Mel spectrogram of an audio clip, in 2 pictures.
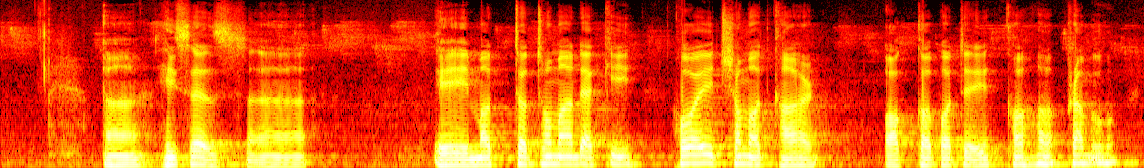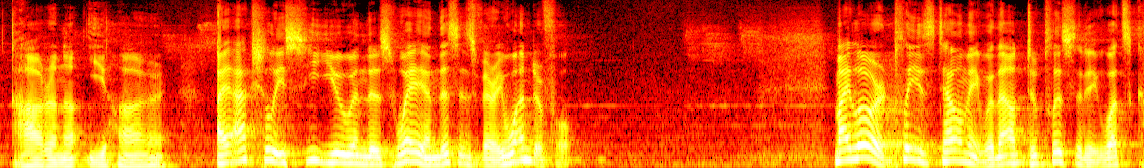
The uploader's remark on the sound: Lecture from ISKCON Juhu temple.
